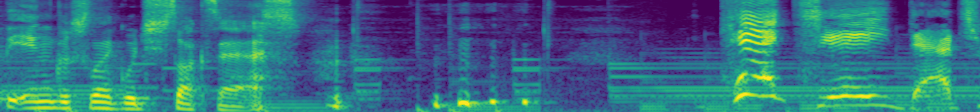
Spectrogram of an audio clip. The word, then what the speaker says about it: Cait Sith: Like saying it as Cait Sith is saying it phonetically. It is pronounced Catchy, and I will fucking fight anybody who says otherwise.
